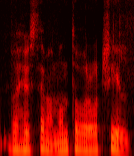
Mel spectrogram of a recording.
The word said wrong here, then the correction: Mouton: Jag vet inte hur man uttalar det. – Inte Monton, utan Mouton. – Mouton Rothschild.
